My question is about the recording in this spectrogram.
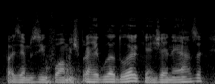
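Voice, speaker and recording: A man representing a water utility, answering audience questions on a panel in a halting way, with many fillers and restarts. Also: on the low side, fairly even intonation, warm tone.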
